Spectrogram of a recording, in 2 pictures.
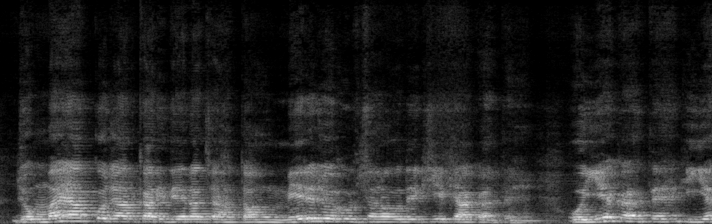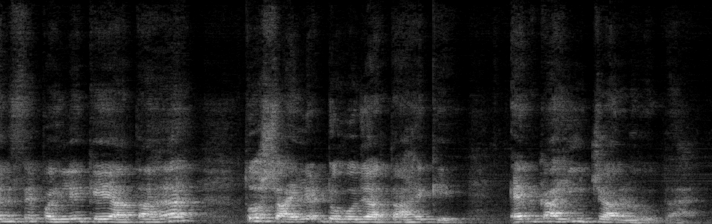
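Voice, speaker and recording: A man explains English spelling in a spoken Hindi lesson, his voice sitting high. He spells words out slowly and deliberately, letter by letter. The sound is roomy and a little distant from the microphone. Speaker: English teacher.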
